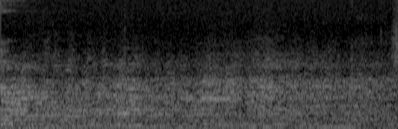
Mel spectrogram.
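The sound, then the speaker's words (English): A low, heavy engine roar rumbles steadily for a few seconds as an airplane passes close overhead near an airport, with deep bass and no voices. “Do you ever hear like an airplane going by and it sounds like a little too close and you wonder if like this is the day that like an airplane will crash into your house?”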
